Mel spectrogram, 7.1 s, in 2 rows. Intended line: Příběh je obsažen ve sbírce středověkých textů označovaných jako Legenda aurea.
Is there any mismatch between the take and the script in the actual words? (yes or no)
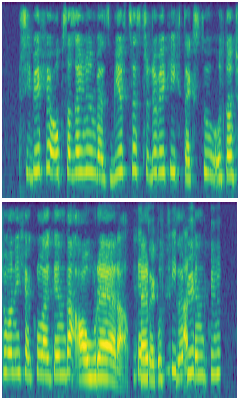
yes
